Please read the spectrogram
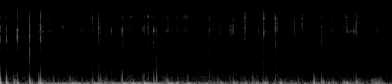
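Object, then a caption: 9-volt battery with metal casing. A small, solid 9-volt battery with a copper and black metal-wrapped casing is held in the fingers just above a stereo microphone while fingertips and short nails rub, scratch and tap its sides and terminals. Quick, dry scratching and light tapping come through, with a low, thumpy close-mic body under bright scratchy ticks. Each sound is short and dies away almost at once.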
